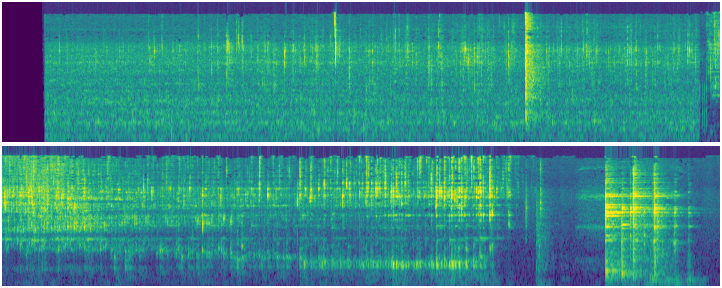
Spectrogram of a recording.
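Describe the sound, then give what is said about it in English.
Water pours and splashes steadily as a fresh pot of tea is made. After several seconds the flow turns to a changing trickle and dripping, and a short louder burst of liquid comes near the end. “Any more tea in the pot? No. It's empty. I'll make a fresh one.”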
